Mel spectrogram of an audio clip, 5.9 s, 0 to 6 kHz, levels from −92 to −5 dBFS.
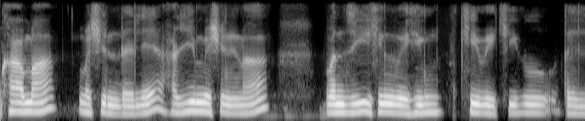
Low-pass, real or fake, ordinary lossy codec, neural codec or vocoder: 5.4 kHz; fake; none; codec, 16 kHz, 2 kbps, X-Codec, HuBERT features, trained on balanced general audio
